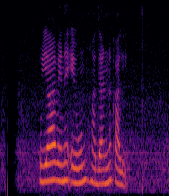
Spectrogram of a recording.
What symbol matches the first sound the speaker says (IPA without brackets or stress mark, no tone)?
u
